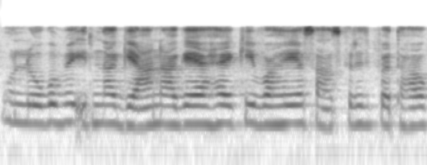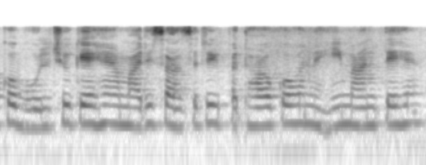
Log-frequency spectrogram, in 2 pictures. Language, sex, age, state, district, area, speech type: Hindi, female, 30-45, Madhya Pradesh, Betul, urban, spontaneous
